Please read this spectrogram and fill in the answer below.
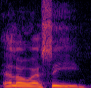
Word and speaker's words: lose: the same way, but the way the word lose, L-O-S-E, is pronounced sounds more like it should have a double O in there, but it doesn't.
